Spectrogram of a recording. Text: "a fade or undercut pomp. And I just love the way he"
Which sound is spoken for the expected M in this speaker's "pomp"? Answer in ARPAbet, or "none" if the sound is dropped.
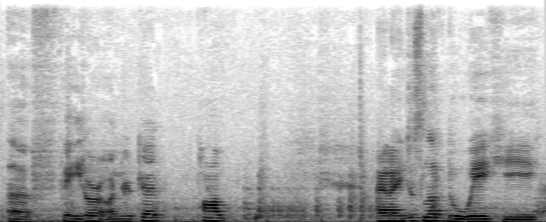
none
